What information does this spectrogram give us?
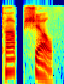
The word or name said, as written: top-shelf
